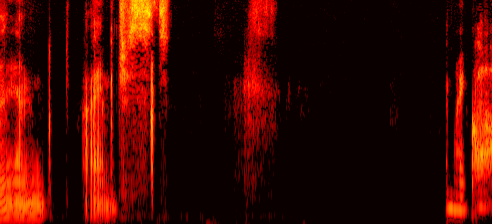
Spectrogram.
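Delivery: choked up, almost whispering; real sadness trailing off; overcome with sadness. Real, not acted. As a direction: voice sinking to a breathy hush. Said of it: "I'm, like, really sad".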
